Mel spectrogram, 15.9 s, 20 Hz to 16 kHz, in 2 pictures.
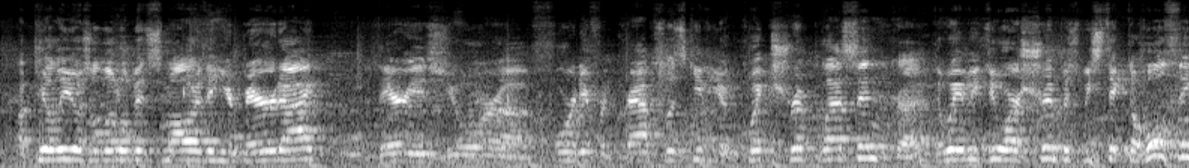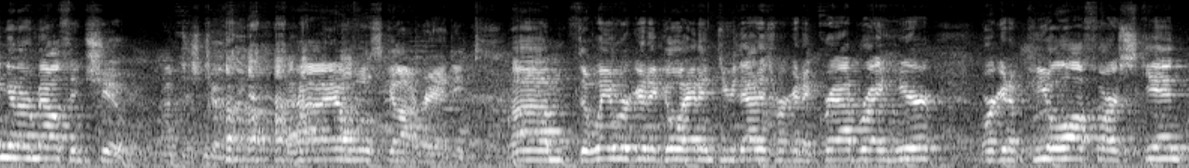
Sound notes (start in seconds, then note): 9.3 laughing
